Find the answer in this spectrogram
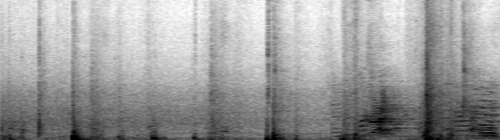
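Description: Bodies landing on trampoline beds and padded crash mats: a handful of irregular heavy thuds, the loudest about a second in and twice more past the middle, in a large echoing hall.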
